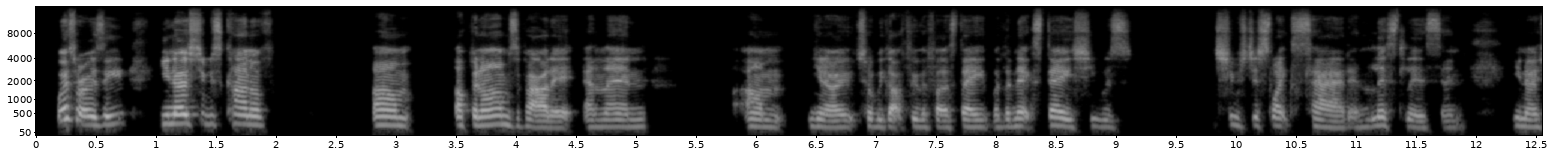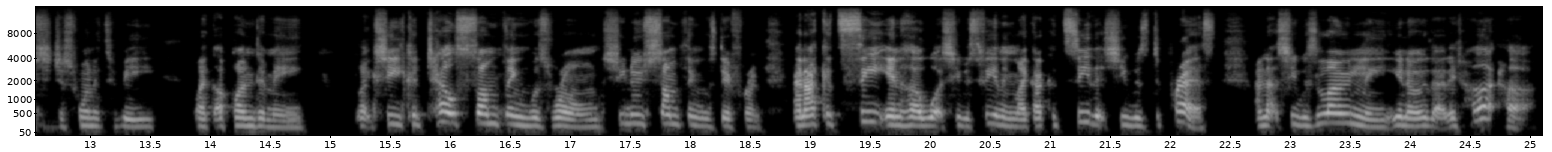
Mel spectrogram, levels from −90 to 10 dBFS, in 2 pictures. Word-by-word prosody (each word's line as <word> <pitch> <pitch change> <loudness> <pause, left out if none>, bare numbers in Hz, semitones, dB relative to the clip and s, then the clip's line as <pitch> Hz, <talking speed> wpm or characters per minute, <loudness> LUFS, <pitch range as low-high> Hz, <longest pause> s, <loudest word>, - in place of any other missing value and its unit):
Where's 330 +2 +4
Rosie?" 210 +3 +2 0.3
You 230 - +5
know, 235 0 +10
she 235 +2 +2
was 225 -2 0
kind 225 -3 +3
of, 200 -1 0 0.9
um, 200 -2 +3 0.4
up 200 +1 -1
in 205 - +5
arms 210 -1 +3
about 155 -5 +3
it, 140 - -1
and 160 +1 -5
then, 165 0 0 0.8
um, 165 -3 -3 0.2
you 175 -1 -4
know 150 0 0
so, 175 - -4
we 165 -1 -10
got - - -1
through 175 - -5
the 160 - -10
first 150 -1 -2
day, 160 -1 +1
but 160 +1 -11
the 170 - -4
next 180 0 0
day, 190 -4 +3
she 175 +2 -4
was 160 -3 -7 0.7
she 215 - 0
was 185 -6 -7
just, 195 -2 -1
like, 185 - -2
sad 155 -6 -1
and 160 - -12
listless, 165 -7 -3
and, 150 +1 -16 0.4
you 190 - -7
know, 165 -2 -1
she 155 -1 -5
just 160 +2 -9
wanted 185 -2 -5
to 170 - -16
be, 170 -1 -7 0.3
like, 175 -1 -3
up - - -3
under 185 -2 0
me, 150 - -9 0.4
like, - - -6
she 230 -2 +3
could 220 +1 -6
tell 265 +1 +4
something 235 -5 +2
was 185 -3 -5
wrong. 165 -3 -2
She 245 - -3
knew 235 0 -3
something 220 -4 0
was 175 -2 -8
different, 170 -2 -5 0.3
and 195 - +8
I 215 - +9
could 225 +1 -7
see 280 +3 +6
in 205 -1 +7
her 195 -1 +3
what 185 0 +1
she - - 0
was 175 -2 -3
feeling, 215 -7 -2
like, 165 +2 -1
I 185 - +4
could 200 +1 -10
see 275 0 +2
that 420 -1 -1
she 210 - +1
was 190 -3 -5
depressed 285 +10 +2 0.3
and - - -2
that - - -3
she 225 - 0
was 195 -2 -5
lonely, 235 -10 +2
you 205 - +2
know, 185 +1 +1
that - - -3
it 180 - -5
hurt 350 +5 +3
her. - - -3
185 Hz, 220 wpm, -26 LUFS, 165-215 Hz, 0.9 s, know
